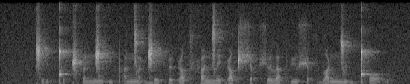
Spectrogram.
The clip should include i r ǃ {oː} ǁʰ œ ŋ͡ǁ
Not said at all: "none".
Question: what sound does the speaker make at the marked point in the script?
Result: o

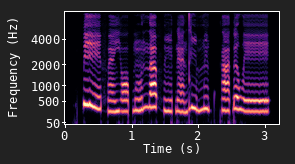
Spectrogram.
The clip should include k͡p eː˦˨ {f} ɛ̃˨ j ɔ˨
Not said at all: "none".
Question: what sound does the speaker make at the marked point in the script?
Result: f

